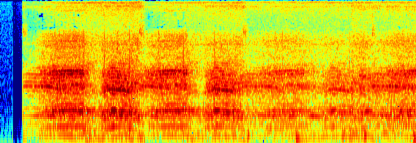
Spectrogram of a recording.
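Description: Several sheep bleat continuously and overlapping, a loud chorus of wavering cries with no pause throughout.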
